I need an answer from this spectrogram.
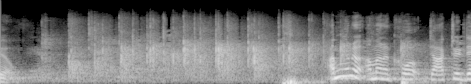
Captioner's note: audience applauding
